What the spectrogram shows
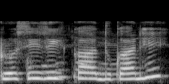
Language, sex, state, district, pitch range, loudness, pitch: Hindi, female, Arunachal Pradesh, Papum Pare, 260-285 Hz, -12 LUFS, 275 Hz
